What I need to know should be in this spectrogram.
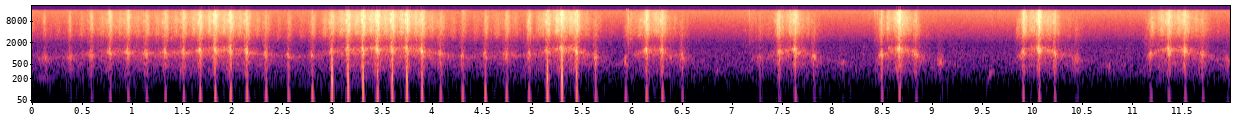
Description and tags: Corriente de aire producida por una cuerda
